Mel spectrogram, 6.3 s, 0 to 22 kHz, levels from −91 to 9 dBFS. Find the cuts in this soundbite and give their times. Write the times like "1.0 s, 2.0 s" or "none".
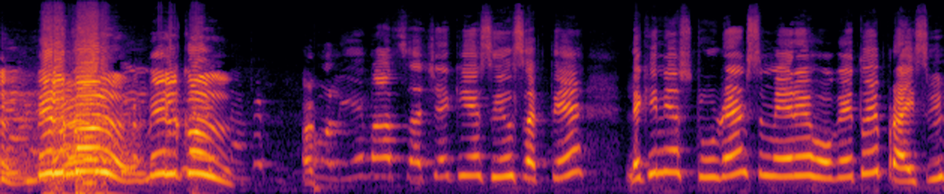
2.2 s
